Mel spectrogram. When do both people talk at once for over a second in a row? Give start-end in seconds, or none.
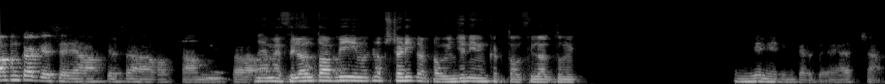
none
